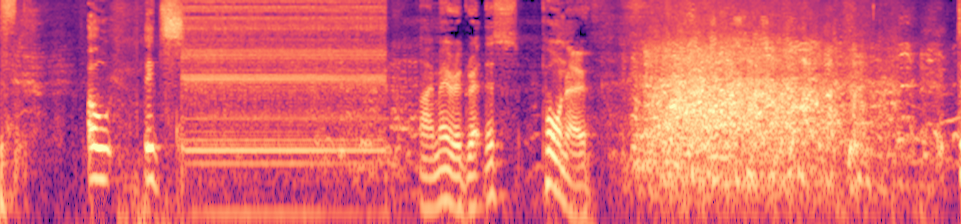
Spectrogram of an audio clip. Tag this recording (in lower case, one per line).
speech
